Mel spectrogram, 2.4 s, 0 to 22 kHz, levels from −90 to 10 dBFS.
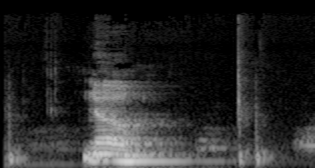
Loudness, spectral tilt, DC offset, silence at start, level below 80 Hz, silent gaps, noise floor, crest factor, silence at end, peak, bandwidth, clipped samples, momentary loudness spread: -16 LUFS; -8 dB/octave; under 0.1%; 0.05 s; -52 dBFS; none; -45 dBFS; 18 dB; 0 s; -2 dBFS; 15.5 kHz; under 0.1%; 25 LU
